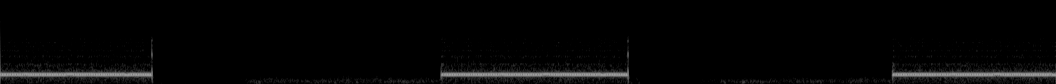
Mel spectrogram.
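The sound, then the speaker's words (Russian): A telephone ringback tone: a steady mid-pitched beep sounds in three long pulses separated by silent gaps of about three seconds, repeating evenly while the call goes unanswered. No one speaks. “Пока что абонент не отвечает.”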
